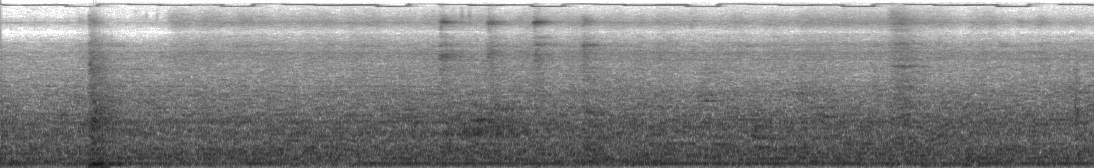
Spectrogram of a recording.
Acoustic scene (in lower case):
cafe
